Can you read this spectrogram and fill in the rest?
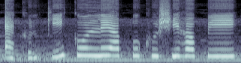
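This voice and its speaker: A woman voicing a naughty little girl in a children's moral cartoon, with childlike, drawn-out pleading. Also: very high-pitched, music in the background, voice pushed up, full character voice. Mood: thoughtful.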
